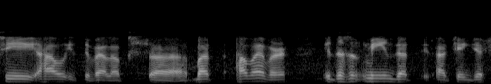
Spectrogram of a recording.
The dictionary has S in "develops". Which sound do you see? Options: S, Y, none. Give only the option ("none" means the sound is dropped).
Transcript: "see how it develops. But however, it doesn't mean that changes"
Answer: S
